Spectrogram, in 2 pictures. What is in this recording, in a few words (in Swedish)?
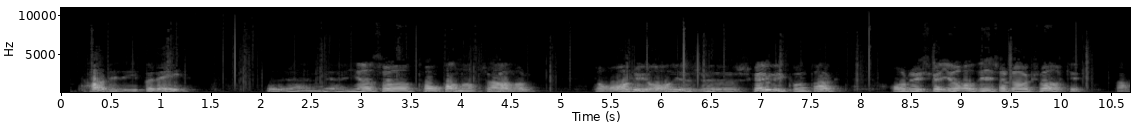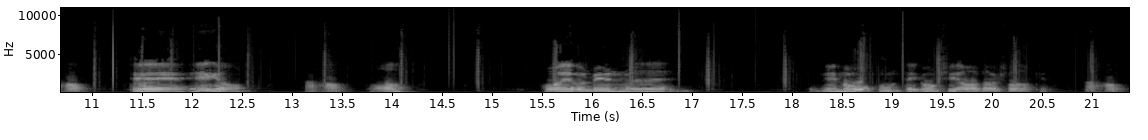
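Hallaröd Skåne, dialekter; Folkminnen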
